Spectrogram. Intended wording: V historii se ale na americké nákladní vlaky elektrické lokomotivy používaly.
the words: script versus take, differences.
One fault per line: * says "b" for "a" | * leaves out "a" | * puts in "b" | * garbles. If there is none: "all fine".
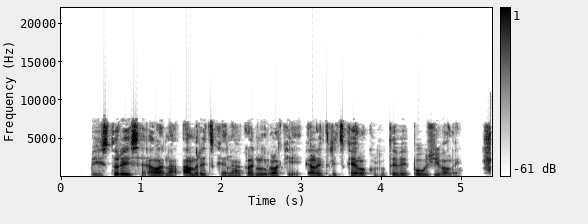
all fine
